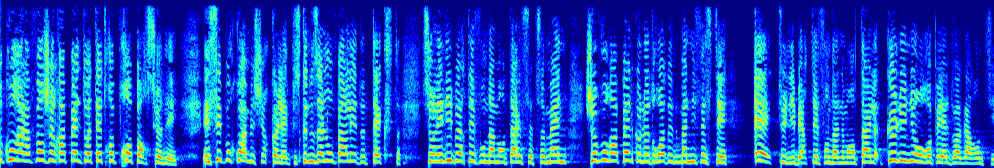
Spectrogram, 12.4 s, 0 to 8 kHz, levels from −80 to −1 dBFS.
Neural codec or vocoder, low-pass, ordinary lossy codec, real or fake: none; none; none; real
